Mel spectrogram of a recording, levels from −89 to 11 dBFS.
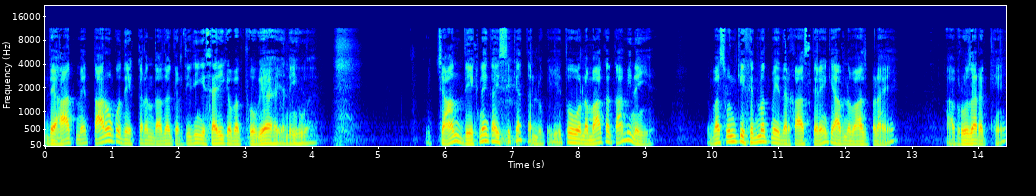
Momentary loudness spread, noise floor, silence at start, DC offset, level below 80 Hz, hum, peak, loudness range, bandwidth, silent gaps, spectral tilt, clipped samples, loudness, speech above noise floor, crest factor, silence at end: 12 LU; -70 dBFS; 0 s; under 0.1%; -54 dBFS; none; -6 dBFS; 3 LU; 11.5 kHz; none; -7 dB/octave; under 0.1%; -23 LUFS; 48 dB; 16 dB; 0 s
